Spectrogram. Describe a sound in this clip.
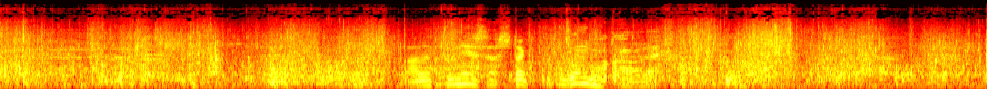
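Tyres splash through shallow water on a flooded road.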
